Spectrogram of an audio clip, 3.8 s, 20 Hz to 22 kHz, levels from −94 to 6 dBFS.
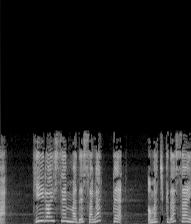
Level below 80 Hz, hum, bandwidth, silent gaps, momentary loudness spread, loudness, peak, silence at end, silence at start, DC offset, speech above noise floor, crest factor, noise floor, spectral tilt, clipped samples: -66 dBFS; none; 9.4 kHz; none; 5 LU; -22 LUFS; -4 dBFS; 0 s; 0 s; under 0.1%; 34 dB; 20 dB; -57 dBFS; 0 dB/octave; under 0.1%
